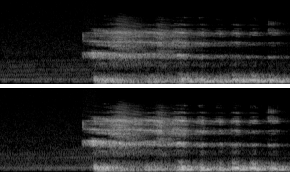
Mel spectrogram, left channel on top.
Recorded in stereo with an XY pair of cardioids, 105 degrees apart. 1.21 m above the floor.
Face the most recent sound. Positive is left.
turn(degrees=-60)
